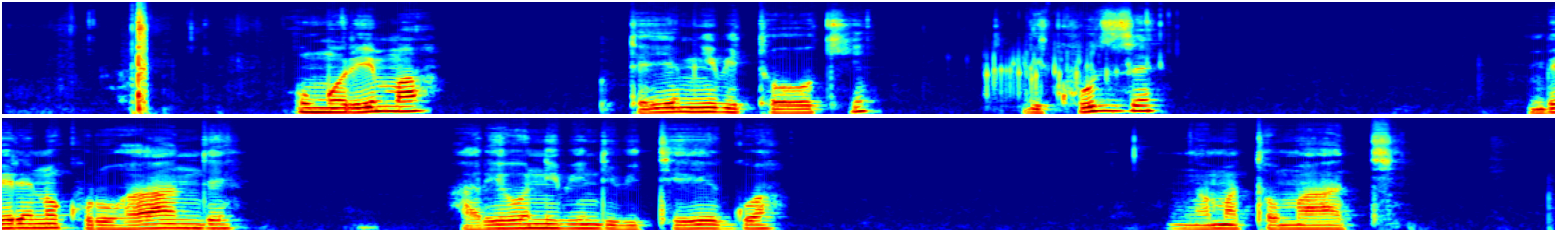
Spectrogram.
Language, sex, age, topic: Rundi, male, 25-35, agriculture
